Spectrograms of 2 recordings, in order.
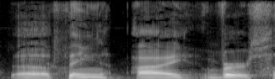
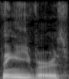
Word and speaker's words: Thingiverse: there is a thingiverse thing I verse I think I verse okay you'd think it would be pronounced thingy verse but it's I think they pronounce it thingiverse there are other repositories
